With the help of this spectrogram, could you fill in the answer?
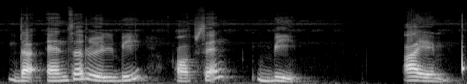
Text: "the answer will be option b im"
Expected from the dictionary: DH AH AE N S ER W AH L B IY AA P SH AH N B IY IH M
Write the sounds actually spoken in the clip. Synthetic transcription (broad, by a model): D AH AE N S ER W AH L B IY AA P S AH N B IY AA M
